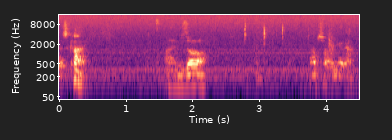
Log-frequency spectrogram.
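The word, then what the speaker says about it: Zo: I'm Zaw. I'm sorry, you're gonna have to tell me how that's spelled. Zaw. Zaw? Zaw. Like pizza. Pizza. Z-O. Z-O? Like pizza.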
